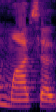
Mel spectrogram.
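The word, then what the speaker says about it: martial: अब यहाँ पे देखिए मैंने आर को आधा र क्यों प्रोनाउंस किया, क्योंकि देखिए यहाँ पे आर और टी दो कॉन्सोनेंट एक साथ आ रहा है।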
